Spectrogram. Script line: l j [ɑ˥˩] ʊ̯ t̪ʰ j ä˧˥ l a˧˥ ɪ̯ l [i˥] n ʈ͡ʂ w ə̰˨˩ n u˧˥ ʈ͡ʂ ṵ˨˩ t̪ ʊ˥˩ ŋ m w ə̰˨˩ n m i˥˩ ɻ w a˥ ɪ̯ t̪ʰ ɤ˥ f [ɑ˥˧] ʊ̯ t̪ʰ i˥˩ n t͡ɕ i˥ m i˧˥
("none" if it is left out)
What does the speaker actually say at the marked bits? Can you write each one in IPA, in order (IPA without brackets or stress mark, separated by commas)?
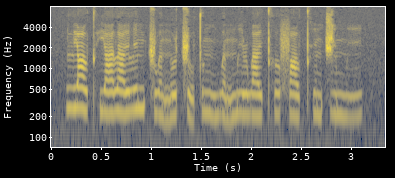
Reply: ɑ˥˩, i˥, ɑ˥˧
